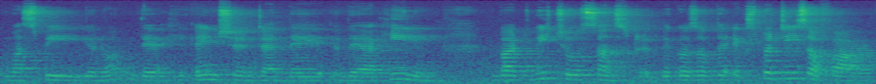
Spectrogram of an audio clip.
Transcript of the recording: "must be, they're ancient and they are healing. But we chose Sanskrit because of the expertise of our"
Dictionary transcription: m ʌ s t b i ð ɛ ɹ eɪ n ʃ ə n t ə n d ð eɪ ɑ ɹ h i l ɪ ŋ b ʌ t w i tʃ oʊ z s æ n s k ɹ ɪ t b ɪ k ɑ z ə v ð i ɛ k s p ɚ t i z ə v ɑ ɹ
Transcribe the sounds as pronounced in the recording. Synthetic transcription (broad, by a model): m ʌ s t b i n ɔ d eɪ n ʃ ə n t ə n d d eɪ ɑ ɹ h i l ɪ ŋ b ʌ t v i tʃ oʊ z s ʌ n s k ɹ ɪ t b ɪ k ɑ z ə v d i ɛ k s p ɚ t i z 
